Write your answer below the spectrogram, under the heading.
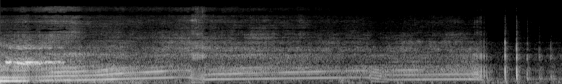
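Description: Car engine accelerating: its pitch climbs steadily for about two seconds, drops suddenly at an upshift, then holds fairly steady before easing and cutting off near the end, followed by a few faint clicks.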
